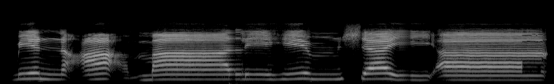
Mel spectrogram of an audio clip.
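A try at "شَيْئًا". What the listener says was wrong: Syai'an. Nah, ditahan. Nah, kalau berhenti baru ya, kan ini ikro 4-nya belum dihentikan. Kalau nanti ikro 4 dihentikan baru min a'malihim syai'a, syai'a kalau dihentikan. Kalau nggak dihentikan syai'an, nggak ada yang panjang. Ayo jangan ada yang panjang.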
